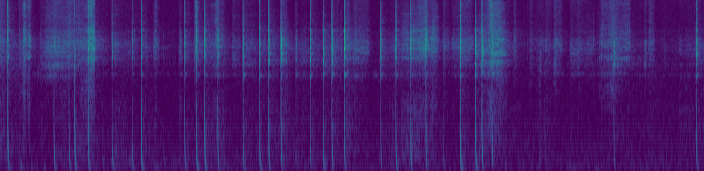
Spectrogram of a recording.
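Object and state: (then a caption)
Plastic Christmas bauble. A palm-sized, matte gold, hollow plastic Christmas bauble with a visible molding seam is tapped and scratched with long fingernails. The result is a quick, irregular run of crisp, bright clicks with almost no ring, mixed with soft, hissy scratching between taps.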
